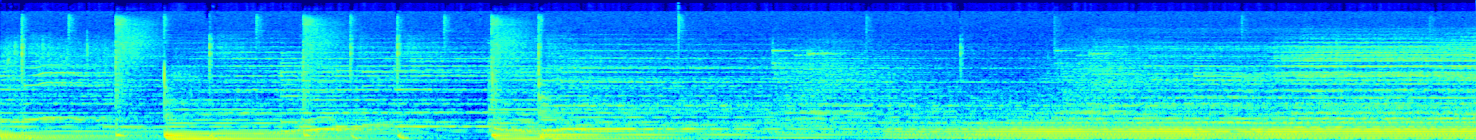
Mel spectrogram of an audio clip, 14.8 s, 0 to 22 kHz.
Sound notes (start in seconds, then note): 6.2 lamp buzzing; 7.6 eerie music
